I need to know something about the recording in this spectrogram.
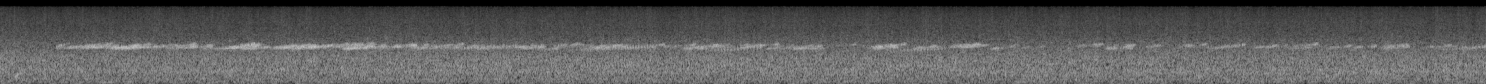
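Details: Frogs calling by a forest river. A dense, continuous chorus of rapid, high, chirping croaks rises and falls for the whole stretch, loudest early on. A constant rushing of river water runs beneath it.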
